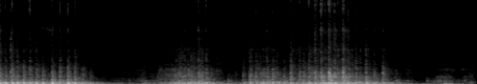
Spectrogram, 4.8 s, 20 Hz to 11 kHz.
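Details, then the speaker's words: Triumph TR7, wheels just refitted after Wilwood brake install, steering turned: harsh groaning and grinding surges with each turn; steering rack noise when turning, rack needs work. "I want to turn the wheels just so you can hear the horrible noise that the steering rack"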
